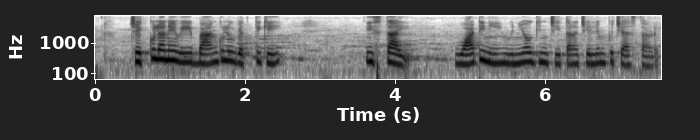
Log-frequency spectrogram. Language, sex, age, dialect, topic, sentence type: Telugu, female, 18-24, Utterandhra, banking, statement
